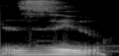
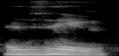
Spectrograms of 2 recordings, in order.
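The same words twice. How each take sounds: First: The z is made with the teeth closed. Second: The z is made with the teeth apart. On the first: The speaker calls it right. "You have to close your teeth" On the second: The speaker calls it wrong. "you can't really go zoo"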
